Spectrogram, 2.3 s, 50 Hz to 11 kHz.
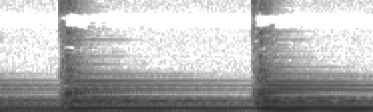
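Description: Semi-hollow electric guitar strumming a G major chord twice, about 1.2 seconds apart, each strum left to ring: one strum per beat at 50 beats per minute.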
